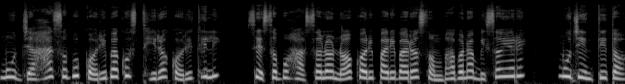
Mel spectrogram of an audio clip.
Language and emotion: Odia, fearful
